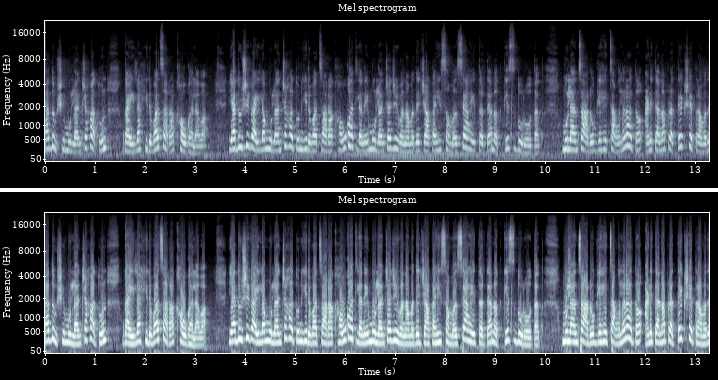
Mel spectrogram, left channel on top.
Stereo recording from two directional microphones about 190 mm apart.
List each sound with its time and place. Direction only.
0.0 s a woman's voice: 35° right (ahead or behind)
